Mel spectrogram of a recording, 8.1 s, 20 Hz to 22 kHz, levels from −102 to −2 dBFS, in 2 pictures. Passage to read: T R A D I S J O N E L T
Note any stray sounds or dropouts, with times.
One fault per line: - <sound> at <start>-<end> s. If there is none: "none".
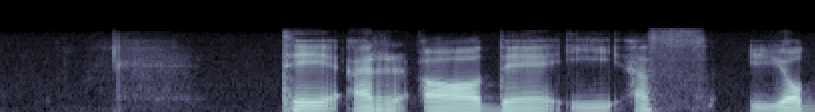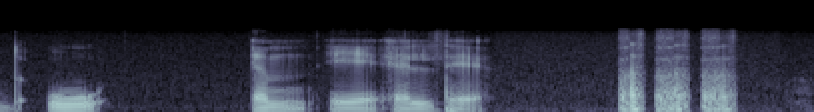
- laugh at 7.2-7.8 s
